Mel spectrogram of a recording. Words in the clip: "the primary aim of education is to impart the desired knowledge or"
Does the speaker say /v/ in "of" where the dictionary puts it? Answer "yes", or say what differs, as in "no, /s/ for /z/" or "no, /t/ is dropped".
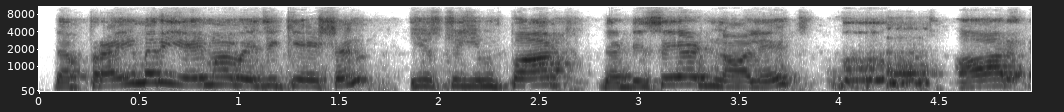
yes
